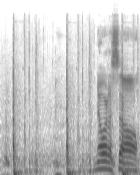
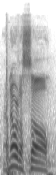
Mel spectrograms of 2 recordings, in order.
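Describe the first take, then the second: First: Drawn out, lower and softer; slow and quiet. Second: Said in the usual way. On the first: Shown as a demonstration. Repeating her own line, slower and softer this time. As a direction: let each word sink in slowly. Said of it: "repeats the line slower, lower". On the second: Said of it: "repeats the line two ways".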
